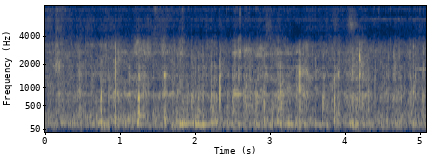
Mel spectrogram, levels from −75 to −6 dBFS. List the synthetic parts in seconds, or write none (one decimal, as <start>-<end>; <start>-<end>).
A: 0.0-2.4; 2.9-4.3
